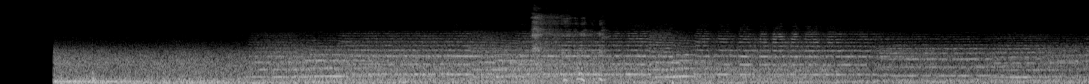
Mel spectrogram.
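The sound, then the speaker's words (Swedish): A loud, brassy musical truck horn blares a melody of sustained tones, playing a tune with rich harmonic blasts over steady background engine rumble. “Ja, det är någon som har en sån tuta.”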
